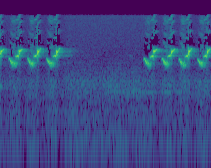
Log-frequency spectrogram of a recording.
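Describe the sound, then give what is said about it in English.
A mockingbird, a common New Orleans species, calls in two bursts of bright, repeated chirping phrases, three quick notes, then a pause, then five more, sharp and clear with nobody talking. “That's another common New Orleans species, the mockingbird.”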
